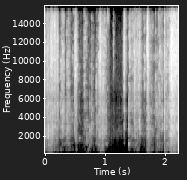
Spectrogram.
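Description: Cosmetic products and their packaging being handled: rustling with many small clicks and clinks of items knocking together.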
